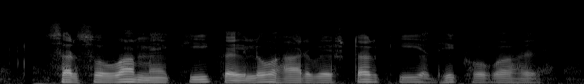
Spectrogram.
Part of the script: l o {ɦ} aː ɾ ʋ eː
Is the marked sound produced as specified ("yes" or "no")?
yes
